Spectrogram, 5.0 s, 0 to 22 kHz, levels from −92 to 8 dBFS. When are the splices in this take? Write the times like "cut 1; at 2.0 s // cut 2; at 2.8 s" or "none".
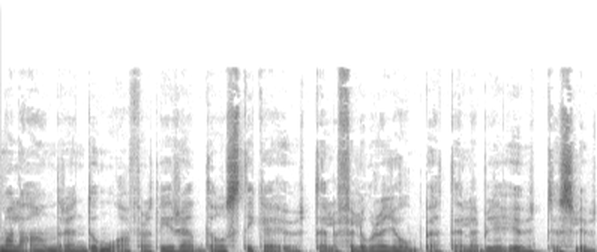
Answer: none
